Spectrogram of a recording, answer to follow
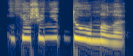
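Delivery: high, plaintive protest; acted tearful self-defence. A narrator's reading. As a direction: wail it as if starting to cry. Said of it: "заплакала Катя".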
